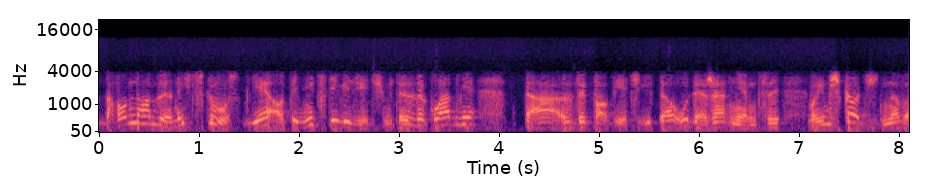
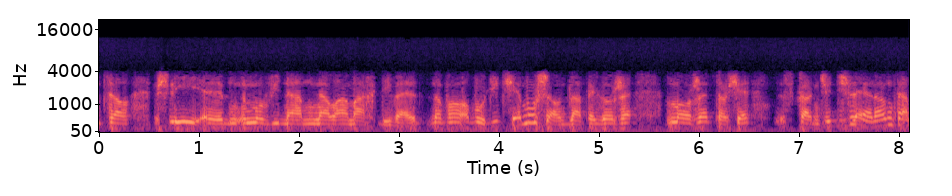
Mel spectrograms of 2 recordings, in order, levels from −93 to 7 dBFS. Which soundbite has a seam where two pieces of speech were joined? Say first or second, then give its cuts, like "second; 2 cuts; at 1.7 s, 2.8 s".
first; 2 cuts; at 4.1 s, 7.1 s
